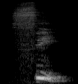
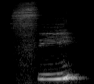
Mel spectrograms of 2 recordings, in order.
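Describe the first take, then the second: First: It begins with a soft S sound. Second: It begins with a soft S sound.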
